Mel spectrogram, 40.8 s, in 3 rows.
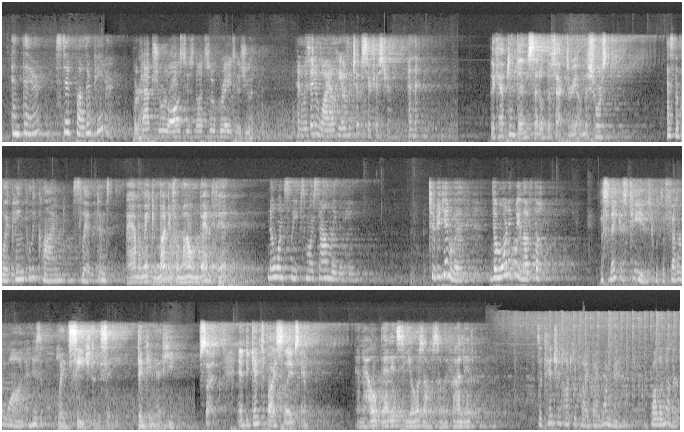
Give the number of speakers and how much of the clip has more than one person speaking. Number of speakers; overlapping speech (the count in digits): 10, no overlap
